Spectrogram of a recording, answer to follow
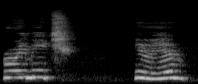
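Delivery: very high Geordie caricature; squeaky put-on Newcastle voice; Newcastle accent. Shown as a demonstration. Friend having another go at the accent, high Geordie squeal.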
